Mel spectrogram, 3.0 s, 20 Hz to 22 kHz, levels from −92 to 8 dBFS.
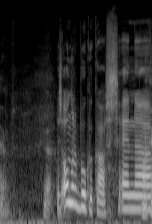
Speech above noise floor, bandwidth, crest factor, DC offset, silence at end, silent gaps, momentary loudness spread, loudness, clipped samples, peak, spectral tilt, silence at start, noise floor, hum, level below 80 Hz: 24 dB; 16 kHz; 16 dB; under 0.1%; 0 s; none; 18 LU; -23 LUFS; under 0.1%; -8 dBFS; -4.5 dB/octave; 0 s; -46 dBFS; none; -52 dBFS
